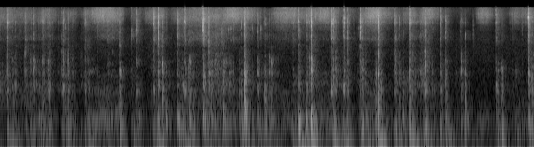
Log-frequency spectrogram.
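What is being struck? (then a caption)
Plastic laptop keyboard keys. Both hands type and tap with their fingertips on the black plastic chiclet keys of a laptop keyboard. A quiet, irregular run of short clicks and soft taps follows, each with a dull low thump and a faint bright edge that dies away almost instantly.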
